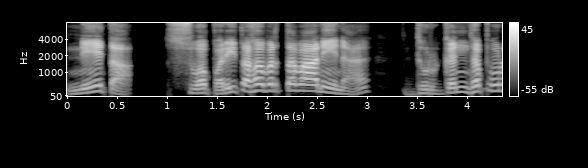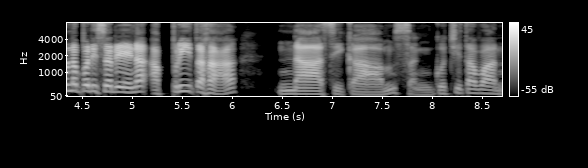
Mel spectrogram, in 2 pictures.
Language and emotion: Sanskrit, disgusted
